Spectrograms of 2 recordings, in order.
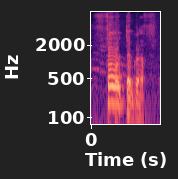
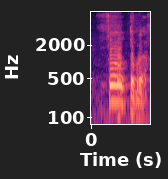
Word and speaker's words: photograph: In number 22, the stress is on the first syllable. Photograph. Photograph. Photograph. L'accent est mis sur le faux.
